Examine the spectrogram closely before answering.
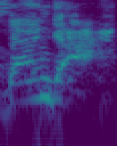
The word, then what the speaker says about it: Bangor: were going, like, yeah, we're going to Bangor. He's like, no, it's Bangor. Yeah, Bangor. He's like, you gotta say it like Bangor.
